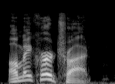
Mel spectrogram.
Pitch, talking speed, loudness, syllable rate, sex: 130 Hz, 205 wpm, -17 LUFS, 5.1 syllables/s, male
